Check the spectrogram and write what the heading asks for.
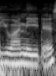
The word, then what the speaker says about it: Ioannidis: touch with you well if if they can pronounce my surname which is Juanita I'm trying it's your need is underscore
